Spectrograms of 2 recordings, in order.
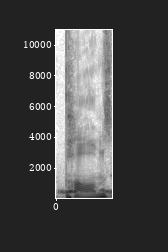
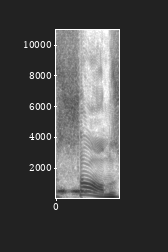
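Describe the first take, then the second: First: The word begins with a sounded P. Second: The word begins with an S sound. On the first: The speaker calls it wrong. "it's not the book of Psalms" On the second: The speaker calls it right. "it's the book of Psalms with an S"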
